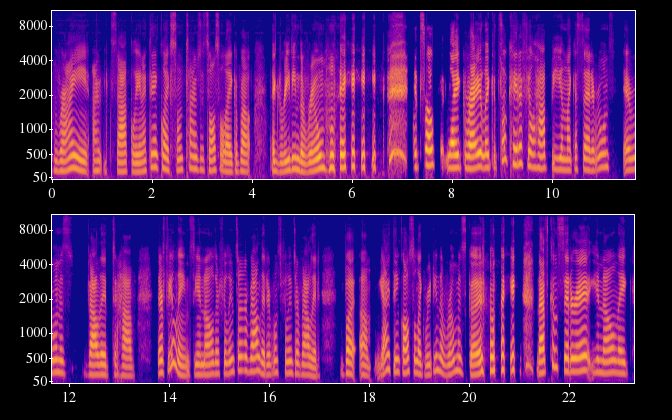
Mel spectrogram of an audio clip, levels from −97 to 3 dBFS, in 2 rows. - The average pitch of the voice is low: No, high, 225 Hz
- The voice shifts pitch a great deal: No, average, 4.6 semitones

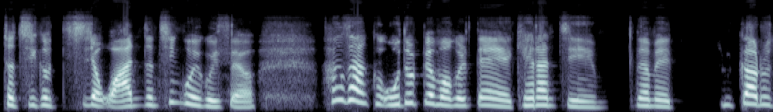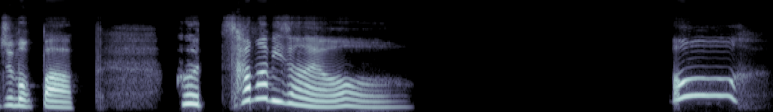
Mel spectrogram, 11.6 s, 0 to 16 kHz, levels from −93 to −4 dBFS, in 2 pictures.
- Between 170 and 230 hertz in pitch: No, high, 240 Hz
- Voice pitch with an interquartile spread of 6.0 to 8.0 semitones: No, wide, 5.6 semitones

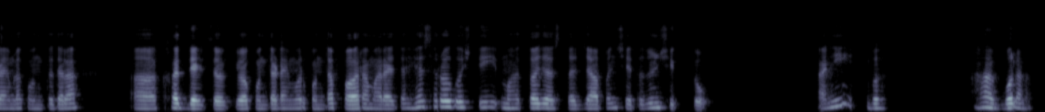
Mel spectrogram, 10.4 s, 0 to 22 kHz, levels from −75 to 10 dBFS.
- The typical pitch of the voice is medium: Yes, medium, 155 Hz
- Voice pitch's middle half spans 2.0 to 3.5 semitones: Yes, narrow, 2.4 semitones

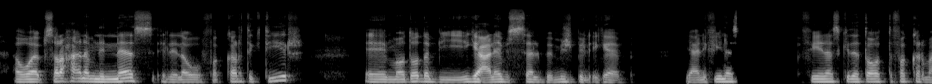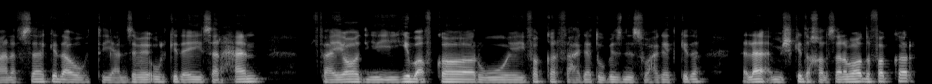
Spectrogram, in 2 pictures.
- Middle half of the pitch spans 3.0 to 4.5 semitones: No, narrow, 2.5 semitones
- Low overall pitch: Yes, low, 115 Hz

